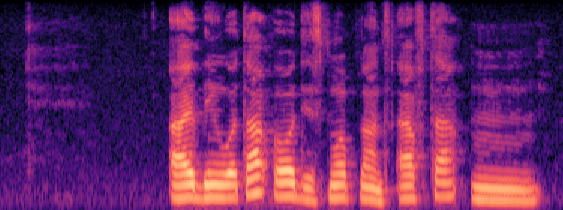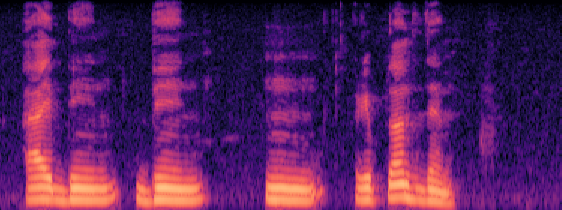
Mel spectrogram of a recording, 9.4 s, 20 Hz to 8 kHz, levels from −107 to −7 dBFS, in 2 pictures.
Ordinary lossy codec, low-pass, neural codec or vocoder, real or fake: none; none; none; real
